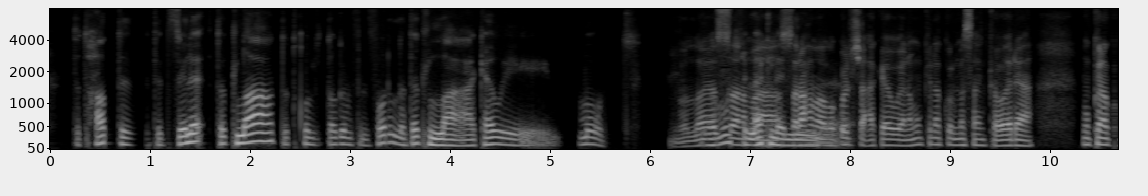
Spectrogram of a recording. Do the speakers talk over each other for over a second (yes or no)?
yes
